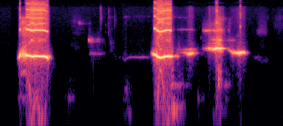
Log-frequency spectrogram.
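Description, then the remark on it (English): Someone whistles a short, clear tune: two breathy sustained notes separated by a pause, then a quick run of three shorter notes at slightly higher pitch. No one speaks. “Okay, not let's not whistle because that actually doesn't come out well in on the microphones.”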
